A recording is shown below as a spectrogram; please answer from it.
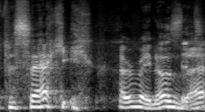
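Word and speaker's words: Psaki: i don't know if i know how to pronounce her name it's set it's pasaki everybody knows that it's jen pasaki definitely is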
